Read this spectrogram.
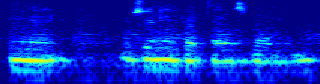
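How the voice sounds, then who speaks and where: A woman's voice: mid-range voice, little pitch movement, moderate pace, creaky, dark tone. A young woman teaching a singing lesson, patiently checking that students follow and drawing out syllables to demonstrate. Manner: patient, checks understanding often. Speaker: music teacher. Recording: dull lo-fi sound with faint noise.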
